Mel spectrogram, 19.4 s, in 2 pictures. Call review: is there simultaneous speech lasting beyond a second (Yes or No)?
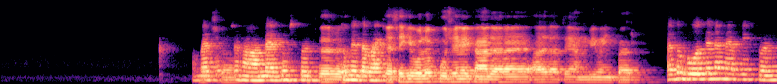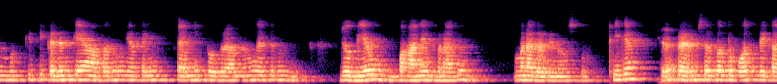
No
